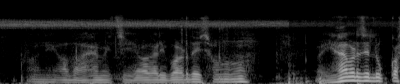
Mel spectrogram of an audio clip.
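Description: Insects droning steadily at a high pitch, growing fainter about three seconds in.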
